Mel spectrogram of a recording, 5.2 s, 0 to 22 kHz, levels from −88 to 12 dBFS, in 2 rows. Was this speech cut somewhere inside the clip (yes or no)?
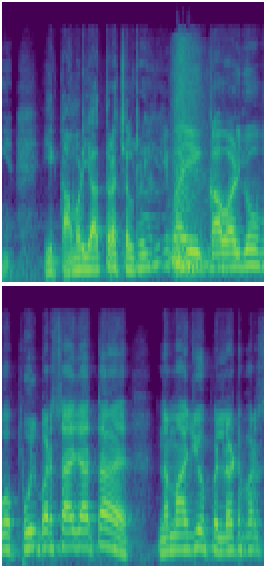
yes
